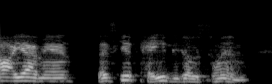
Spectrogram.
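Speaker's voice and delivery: slow, sarcastic tone. Showing students how to play along with a joke: acting out sarcastic playing along. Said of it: "they were being sarcastic".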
